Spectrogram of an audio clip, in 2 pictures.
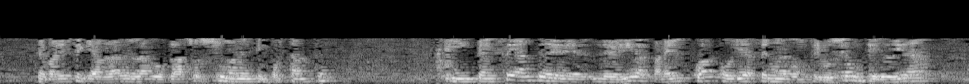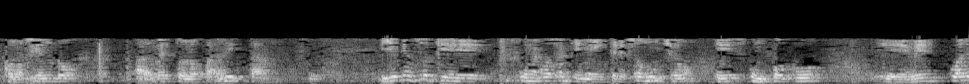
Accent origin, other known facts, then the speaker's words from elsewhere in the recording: Chile; Entonces yo me pregunto como chileno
